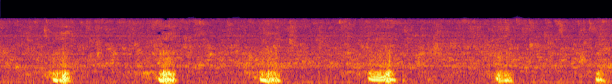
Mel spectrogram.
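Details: Ten-week-old apricot Mastiff puppy snoring very loudly: regular low snores about one a second, partly masked by steady water noise from a fish tank.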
